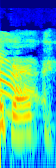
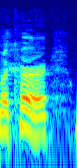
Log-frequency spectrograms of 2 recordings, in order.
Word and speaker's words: Maker: Good pronunciation. That is the real pronunciation, everybody. Ah! Everyone says Maker, but it's Thon Maker.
